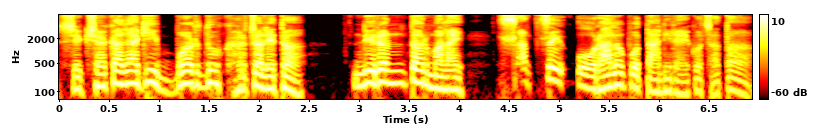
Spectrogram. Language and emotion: Nepali, sad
